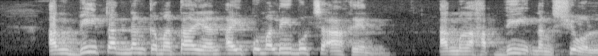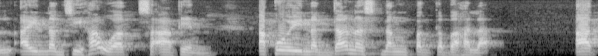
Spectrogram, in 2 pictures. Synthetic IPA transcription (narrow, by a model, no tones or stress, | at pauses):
ʔɐŋbiːt̪ɐɡ̚nɐŋkɐmɐt̪aːjɐnɐjpʊmɐliːbʊt̪̚sɐʔaːkɪn | ʔɐŋmɐŋaɦɐp̚d̪inɐŋsolɐjnɐɡ̚sɪɦaːwɐk̚sɐ̰ʔaːkɪn | ʔɐkojnɐɡ̚d̪aːnɐsnɐŋpɐɡ̚kɐbɐɦalaʔ | ʔɐt̪̚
